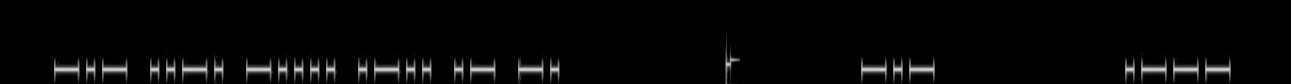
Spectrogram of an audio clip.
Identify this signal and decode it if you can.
Morse code, heard as a keyed tone, about 15 wpm, spaced as for 10 wpm, 700 Hz. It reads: KF6LAN KJ
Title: USA Call Signs - 6 Characters - 8x Character Spacing - 15wpm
